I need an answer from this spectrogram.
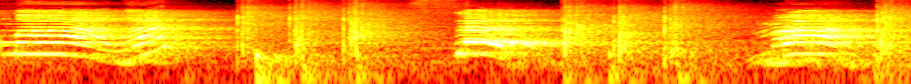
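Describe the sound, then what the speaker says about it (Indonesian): Children at a Sunday school service perform a rhythmic clap chant, sung phrases alternating with quick bursts of sharp hand claps in a repeating pattern, loud and close. "Tepuk Semangat."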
